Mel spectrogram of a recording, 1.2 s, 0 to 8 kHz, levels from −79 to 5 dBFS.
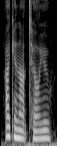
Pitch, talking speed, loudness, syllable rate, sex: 170 Hz, 260 wpm, -16 LUFS, 5.8 syllables/s, female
